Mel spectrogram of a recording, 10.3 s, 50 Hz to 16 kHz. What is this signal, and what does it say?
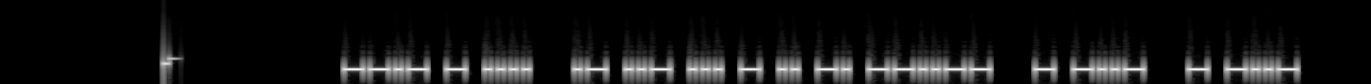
Morse code, heard as a keyed tone, about 25 wpm, 700 Hz. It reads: QTH AUSTIN, TX TX
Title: K1USN SST QSO Practice 25wpm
